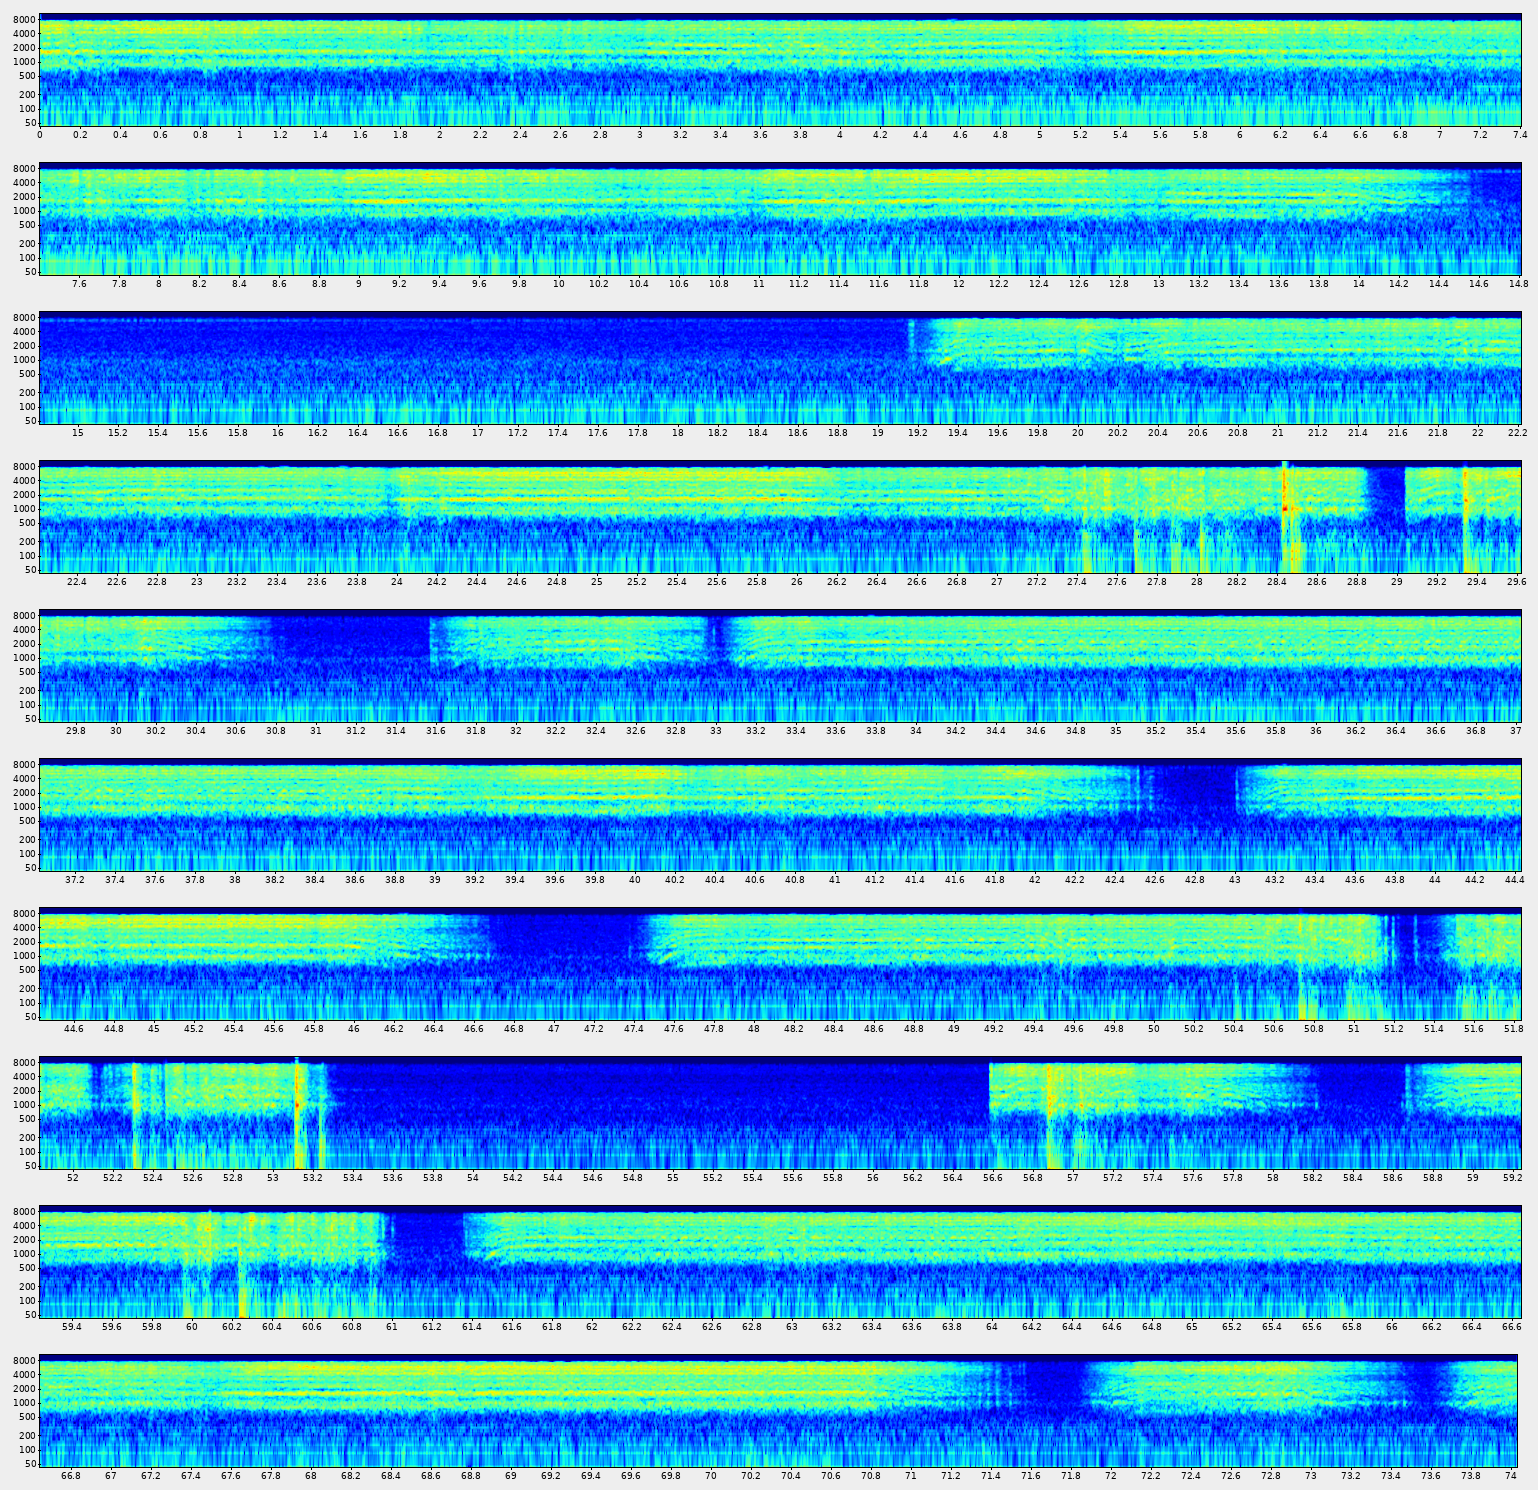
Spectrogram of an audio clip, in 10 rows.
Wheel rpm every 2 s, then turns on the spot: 230, 230, 220, 230, 230, 230, 220, 20, 0, 50, 200, 220, 210, 200, 190, 60, 120, 210, 210, 210, 200, 90, 210, 50, 200, 140, 70, 0, 110, 110, 130, 200, 230, 220, 210, 120, 100.
60-62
